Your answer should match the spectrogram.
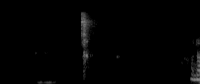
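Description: A couple of faint knocks, then one short, sharp click-like noise just under a second in.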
